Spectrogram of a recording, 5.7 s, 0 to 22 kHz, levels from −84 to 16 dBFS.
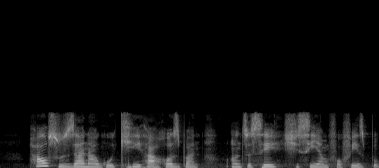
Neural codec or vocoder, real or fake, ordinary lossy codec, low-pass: none; real; MP3, 64 kbps; 7.2 kHz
